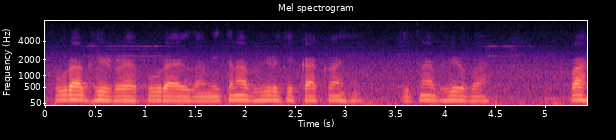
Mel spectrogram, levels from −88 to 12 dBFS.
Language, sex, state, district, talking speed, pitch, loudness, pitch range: Hindi, male, Bihar, Gopalganj, 155 wpm, 115 Hz, -17 LUFS, 110-120 Hz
